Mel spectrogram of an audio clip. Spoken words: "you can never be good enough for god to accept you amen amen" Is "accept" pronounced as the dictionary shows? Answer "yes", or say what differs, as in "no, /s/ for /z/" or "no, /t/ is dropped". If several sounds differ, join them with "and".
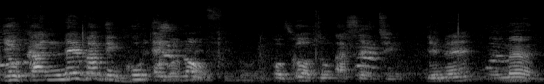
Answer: no, /k/ is dropped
